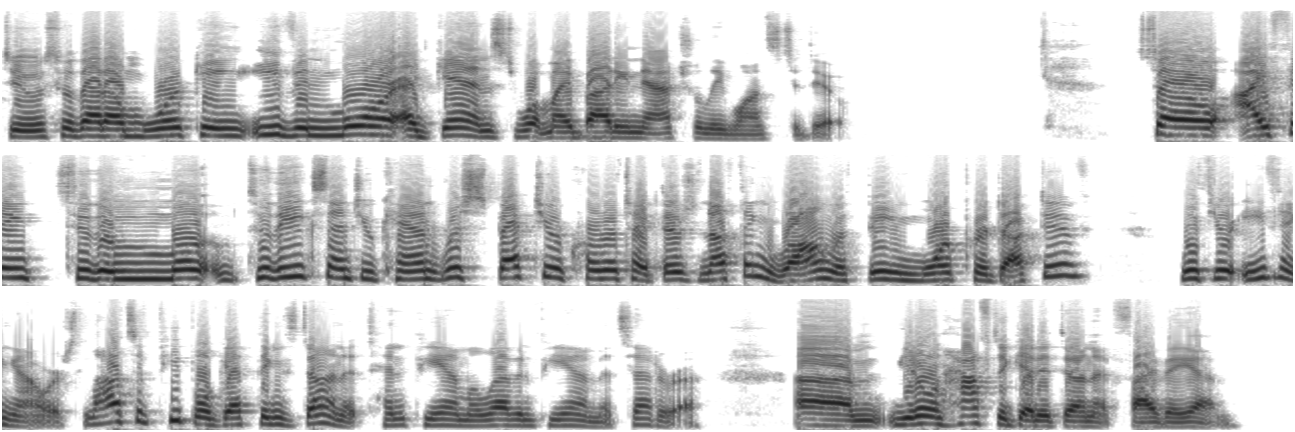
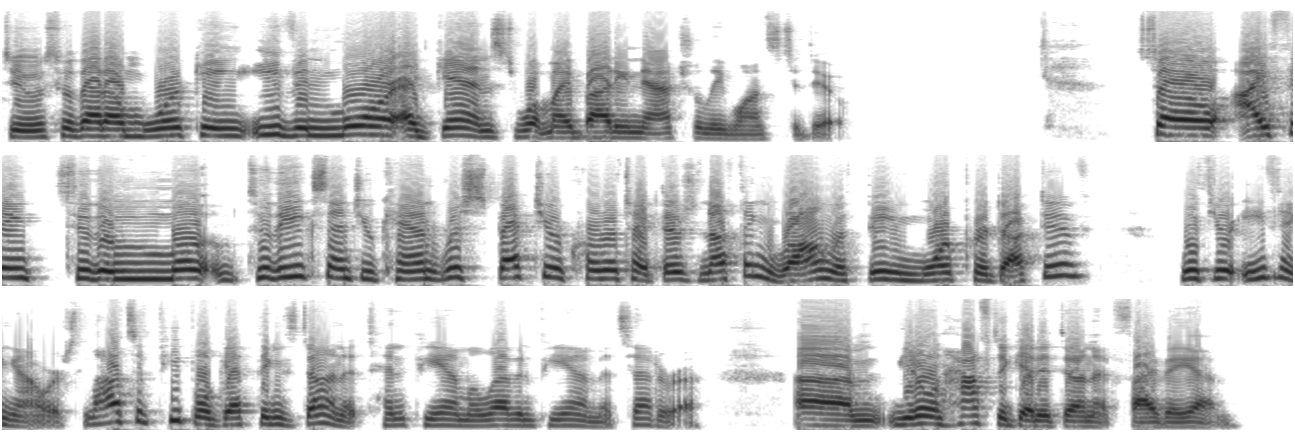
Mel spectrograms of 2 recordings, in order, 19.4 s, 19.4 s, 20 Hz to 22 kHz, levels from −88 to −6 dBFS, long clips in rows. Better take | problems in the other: neither | distortion; slight; 8% of the sound clipped; the same in both

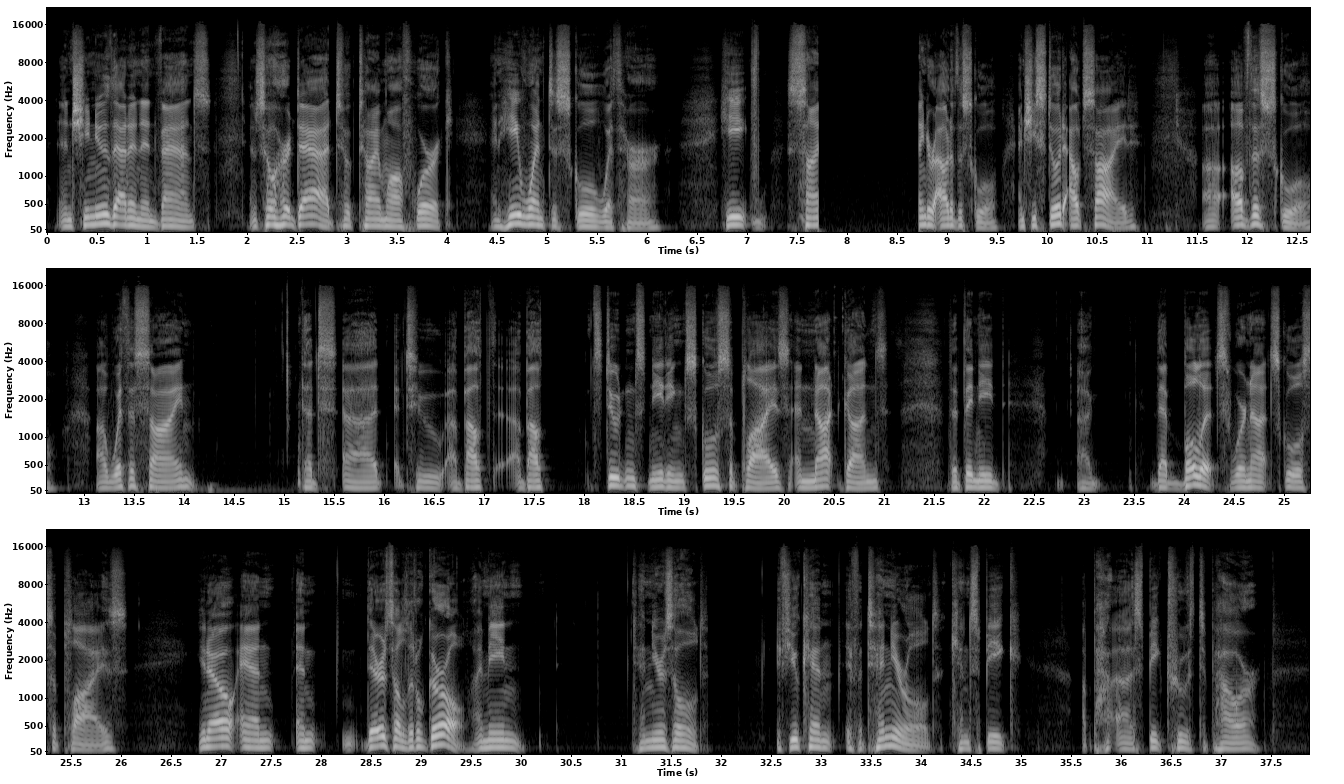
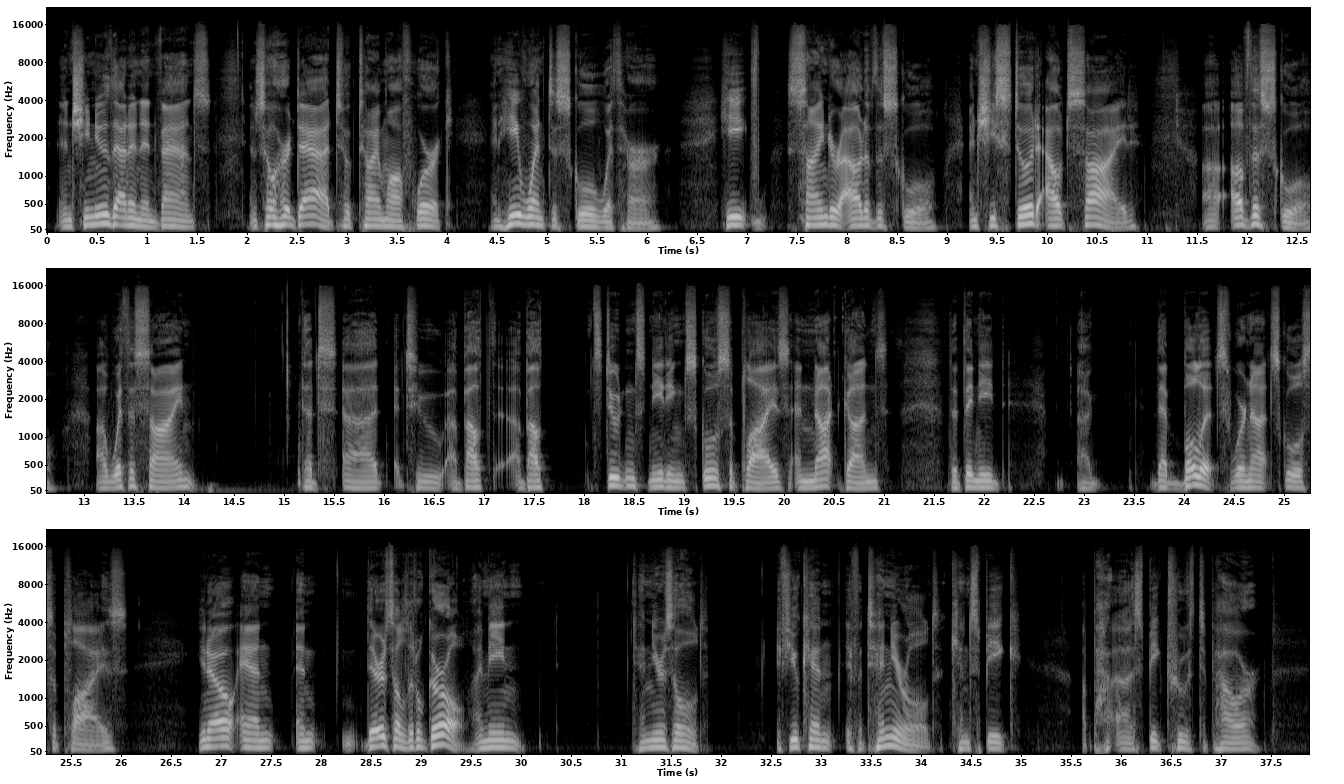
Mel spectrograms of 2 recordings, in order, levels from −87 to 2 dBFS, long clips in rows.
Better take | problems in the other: second | audio freezing; at 7.5 s for 1 s

